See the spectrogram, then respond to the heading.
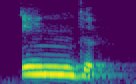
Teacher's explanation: காற்று வாய் வழியாக வராமல் மூக்கு வழியாக வெளியேறும். இது மூக்கொலி.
